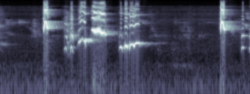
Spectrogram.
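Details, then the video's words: Medan-type White-rumped shama lure song to provoke other birds into singing: short bursts of sharp high notes and buzzy, scratchy phrases, with a clean falling whistle between them. "Pancingan Murai Batu Medan Suara Asli"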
